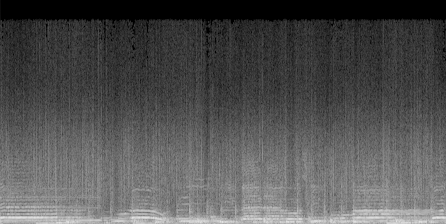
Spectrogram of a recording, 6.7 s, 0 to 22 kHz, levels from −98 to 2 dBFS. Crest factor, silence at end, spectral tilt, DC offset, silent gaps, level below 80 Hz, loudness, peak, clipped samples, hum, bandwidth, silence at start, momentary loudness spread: 12 dB; 0 s; -6 dB/octave; under 0.1%; none; -36 dBFS; -17 LUFS; -4 dBFS; under 0.1%; none; 16 kHz; 0 s; 5 LU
